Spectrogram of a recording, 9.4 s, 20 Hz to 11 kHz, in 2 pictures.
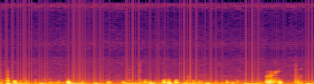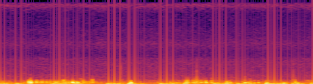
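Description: Soft gurgling stomach rumbles with a faint heartbeat thudding behind them, about 73 a minute; ordinary bowel sounds.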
